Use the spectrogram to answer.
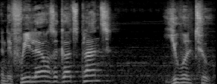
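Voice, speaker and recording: Fantasy game scholar-warden: male, earnest and hesitant, very lively pitch, music behind. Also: unhurried. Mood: earnest, uneasy. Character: earnest, uneasy male warden scholar, sensitive to dark forces. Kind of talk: dramatic fantasy game acting.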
